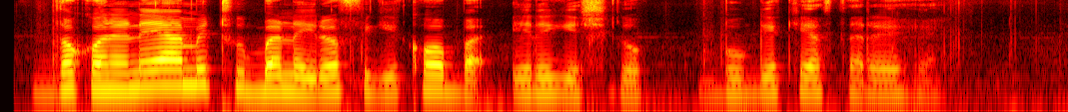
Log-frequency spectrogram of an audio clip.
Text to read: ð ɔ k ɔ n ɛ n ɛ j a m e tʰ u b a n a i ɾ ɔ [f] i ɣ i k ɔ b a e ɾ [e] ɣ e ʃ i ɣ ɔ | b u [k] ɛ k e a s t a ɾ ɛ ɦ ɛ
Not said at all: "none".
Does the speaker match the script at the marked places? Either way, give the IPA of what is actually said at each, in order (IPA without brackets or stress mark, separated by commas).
f, e, ɡ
